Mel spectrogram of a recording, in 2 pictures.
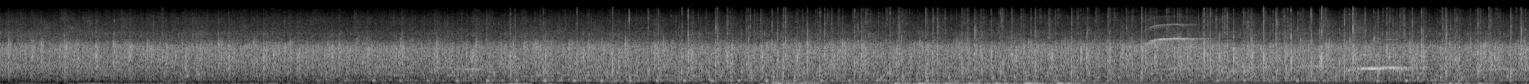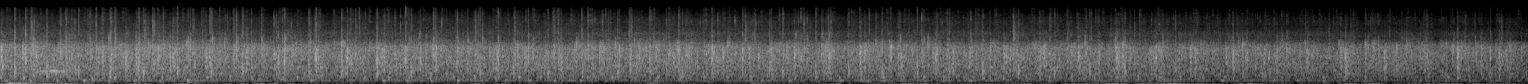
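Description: Sustained audience applause from a concert hall crowd, steady throughout and briefly louder about twelve to fourteen seconds in.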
